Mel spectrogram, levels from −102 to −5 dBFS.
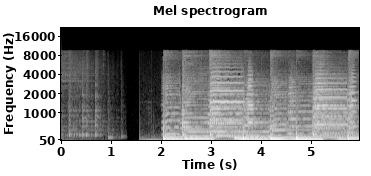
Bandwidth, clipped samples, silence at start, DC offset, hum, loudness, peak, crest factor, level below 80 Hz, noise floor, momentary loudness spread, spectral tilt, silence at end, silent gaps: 10 kHz; under 0.1%; 0.15 s; under 0.1%; none; -18 LUFS; -4 dBFS; 14 dB; -22 dBFS; -62 dBFS; 3 LU; -5.5 dB/octave; 0 s; none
